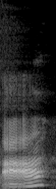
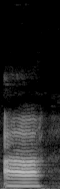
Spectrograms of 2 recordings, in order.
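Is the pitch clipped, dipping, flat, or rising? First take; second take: dipping; flat. First: The pitch falls and then rises again. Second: The pitch stays level and sustained. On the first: "falling and rising" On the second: "a sort of flat, almost like singing tone"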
